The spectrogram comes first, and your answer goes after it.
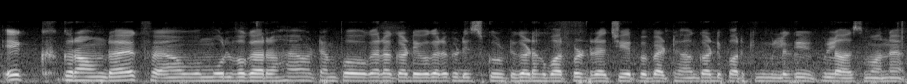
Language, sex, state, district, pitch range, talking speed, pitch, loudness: Hindi, female, Haryana, Jhajjar, 160-170 Hz, 165 wpm, 165 Hz, -16 LUFS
